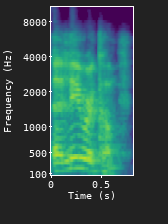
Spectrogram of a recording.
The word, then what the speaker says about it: Illyricum: How do you pronounce that? Illyricum.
